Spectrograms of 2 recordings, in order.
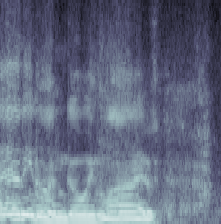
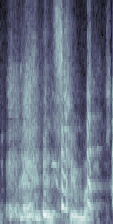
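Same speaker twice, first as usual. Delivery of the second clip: laughing; 5 semitones higher, much slower than usual. Real, not acted. Laughing fit, can't stay serious.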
